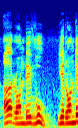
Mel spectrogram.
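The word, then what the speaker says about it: rendezvous: लो update या और रोंदेवू यह रोड व देखकर वह इसको क्या लिखा है मैंने religious rituals for inverter Indies लिखा जाता है लेकिन बोला जाता है रोंदेवू तो मैंने इसको रिलीजियस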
